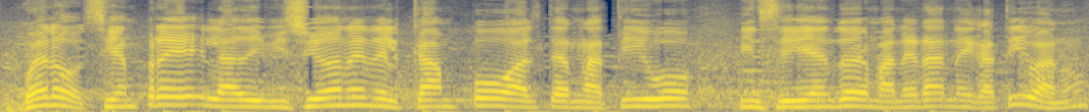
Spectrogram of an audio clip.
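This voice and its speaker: A man with a high pitch speaks at a moderate pace and fairly even intonation. There is audible room echo and noticeable background noise. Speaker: TV news interviewer. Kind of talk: TV interview.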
